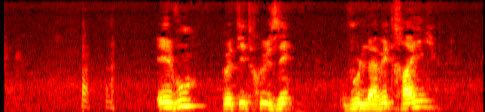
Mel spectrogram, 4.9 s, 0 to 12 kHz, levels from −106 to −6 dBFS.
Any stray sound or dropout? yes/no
yes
